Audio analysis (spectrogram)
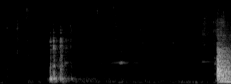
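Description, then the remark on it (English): Two short sipping sounds from hammered copper mugs, separated by a quiet pause with a faint ring, the second sip louder and sharper than the first. No one speaks. “We're going to take another sip just to remind ourselves of how delicious this drink.”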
